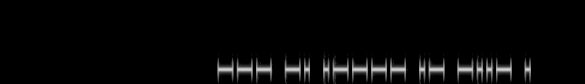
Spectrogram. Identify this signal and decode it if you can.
Morse code, heard as a keyed tone, about 25 wpm, 700 Hz. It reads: ON1AXE
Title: DXCC-100 Call Signs - 6 Characters - 25wpm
